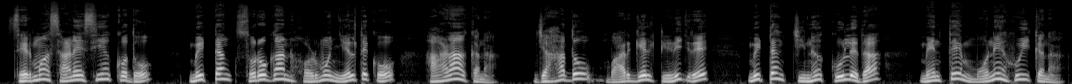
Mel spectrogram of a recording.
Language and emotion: Santali, surprised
